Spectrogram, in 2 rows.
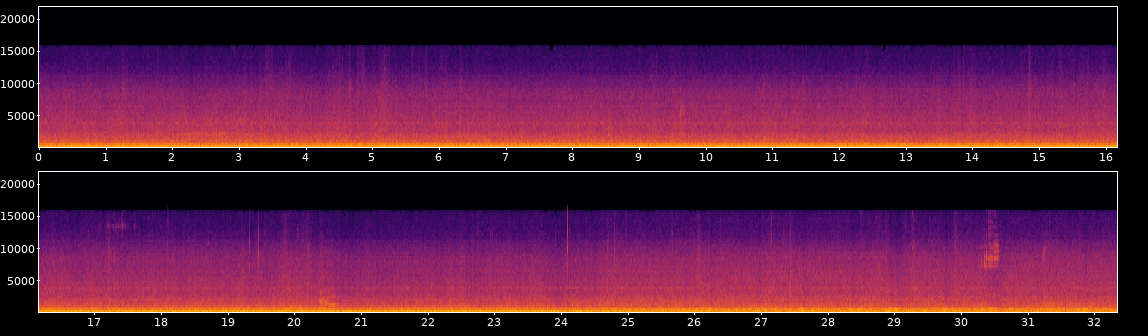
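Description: Inside a KiHa 40 series diesel railcar under way: the diesel engine's steady drone under power over constant wheel and rail running noise. About three-quarters of the way through, the engine note falls away as power is shut off and the car carries on coasting.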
